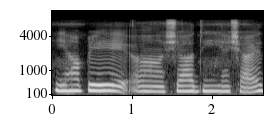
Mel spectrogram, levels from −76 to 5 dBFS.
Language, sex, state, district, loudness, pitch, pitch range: Hindi, female, Punjab, Kapurthala, -12 LUFS, 210 Hz, 200-225 Hz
